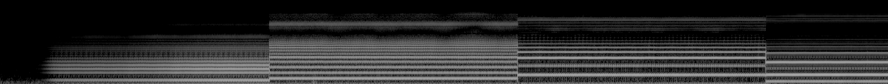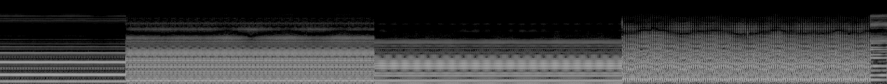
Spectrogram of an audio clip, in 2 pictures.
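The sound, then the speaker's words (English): A series of about seven steady electronic combination tones from oscillators, each held for roughly two to three seconds before switching abruptly to a new buzzy, harmonically rich combination, loud and continuous with no voices. “To illustrate, here's a variety of combination tones.”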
